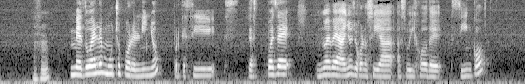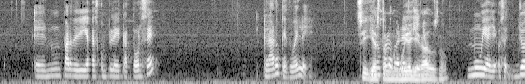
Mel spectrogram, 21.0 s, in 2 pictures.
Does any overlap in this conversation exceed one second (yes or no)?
yes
